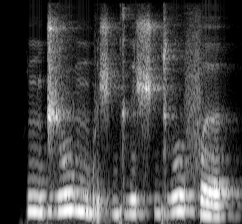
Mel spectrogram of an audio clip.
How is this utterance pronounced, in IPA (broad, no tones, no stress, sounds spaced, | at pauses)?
n d͡ʒ u m b ə̰ ʃ ɡʱ ɨ ʃ dʱ u f ə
